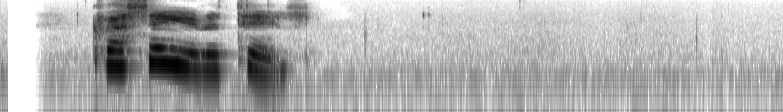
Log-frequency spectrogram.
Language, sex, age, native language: Icelandic, female, 9, Icelandic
